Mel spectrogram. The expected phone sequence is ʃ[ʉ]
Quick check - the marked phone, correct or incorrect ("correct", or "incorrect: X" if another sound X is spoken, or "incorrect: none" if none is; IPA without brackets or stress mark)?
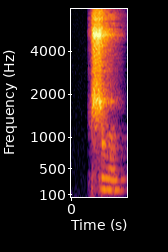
incorrect: u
